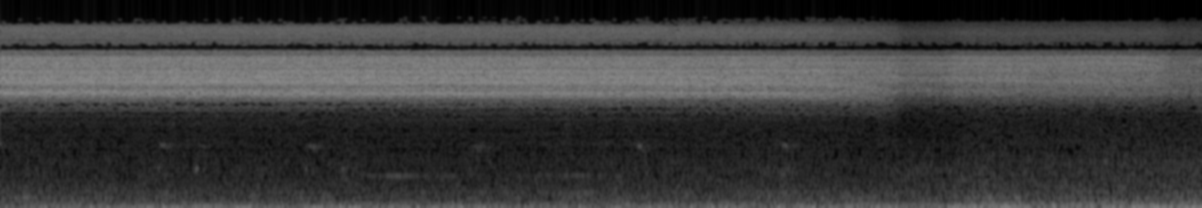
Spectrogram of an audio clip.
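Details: Cicada male serenading a female that retreats backward, rejecting him; continuous shrill buzzing hiss that holds steady, softening slightly about three-quarters through, then carrying on.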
